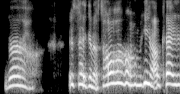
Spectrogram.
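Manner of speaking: winded and breathless. Answering another speaker about sounding out of breath: out of breath. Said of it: "you sound winded".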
